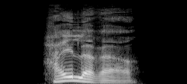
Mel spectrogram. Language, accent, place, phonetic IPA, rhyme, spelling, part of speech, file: German, Germany, Berlin, [ˈhaɪ̯ləʁɐ], -aɪ̯ləʁɐ, heilerer, adjective, De-heilerer.ogg
- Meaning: inflection of heil: 1. strong/mixed nominative masculine singular comparative degree 2. strong genitive/dative feminine singular comparative degree 3. strong genitive plural comparative degree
